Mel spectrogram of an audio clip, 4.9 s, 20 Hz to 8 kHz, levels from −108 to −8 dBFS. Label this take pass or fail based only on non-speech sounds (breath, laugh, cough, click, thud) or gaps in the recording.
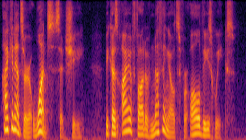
pass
